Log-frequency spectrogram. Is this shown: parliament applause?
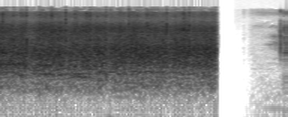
yes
